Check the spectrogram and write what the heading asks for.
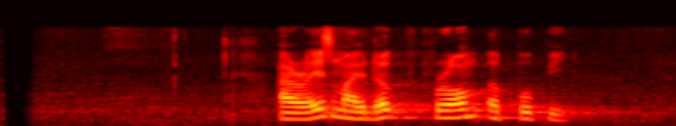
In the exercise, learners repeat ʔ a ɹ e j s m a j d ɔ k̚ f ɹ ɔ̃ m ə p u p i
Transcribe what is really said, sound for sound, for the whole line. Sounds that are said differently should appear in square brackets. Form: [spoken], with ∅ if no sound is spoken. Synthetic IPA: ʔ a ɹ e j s m a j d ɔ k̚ f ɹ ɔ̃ m ə p u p i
